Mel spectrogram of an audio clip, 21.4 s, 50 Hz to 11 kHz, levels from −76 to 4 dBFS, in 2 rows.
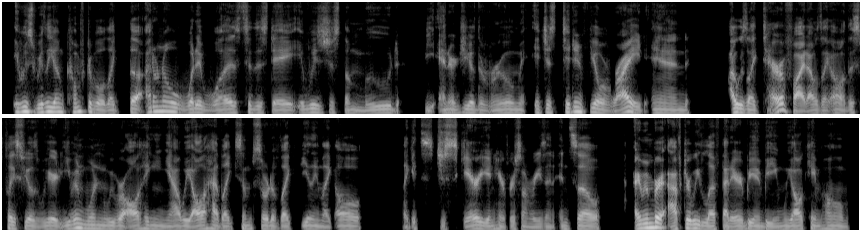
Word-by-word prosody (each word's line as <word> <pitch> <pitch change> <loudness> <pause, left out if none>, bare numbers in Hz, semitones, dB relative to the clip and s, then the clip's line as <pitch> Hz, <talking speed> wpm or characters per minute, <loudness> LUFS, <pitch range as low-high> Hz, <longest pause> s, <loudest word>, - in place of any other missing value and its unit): it 120 - 0
was 130 -2 +4
really 120 +4 +3
uncomfortable. 125 -5 0
Like, 85 -1 -3
the - - +3
I - - -1
don't 140 0 +3
know 140 -1 +4
what 105 -4 +1
it 105 -4 +1
was 95 +4 -2
to 110 - -3
this 95 -1 -4
day. 90 0 0
It 95 +2 -6
was 105 -2 -1
just 100 -2 -4
the 95 - -5
mood, 90 +3 -3 0.3
the - - -8
energy 100 +2 -2
of 95 - -1
the 90 - -5
room. 90 +3 -3
It 105 -3 -5
just 110 0 -3
didn't 130 +2 +2
feel 120 -6 +1
right. 90 +2 +2
And, 90 -2 -3 0.5
I 110 - +6
was, 110 -3 +4
like, 90 -5 -1
terrified. - - +3
I - - +2
was, 85 0 -3
like, 85 - -4
"Oh, - - -2
this 95 +1 -2
place 100 -3 0
feels 90 -4 -1
weird." 90 +1 -1
Even 110 +4 0
when 105 -2 -2
we 95 - -1
were 95 +1 +1
all 95 - +1
hanging 95 -4 -4
out, 85 +1 -1
we 90 - 0
all 90 +4 +3
had, 100 -4 -1
like, 85 0 -3
some 95 -2 -3
sort 95 -1 -1
of, 85 - -5
like, 85 -1 -1
feeling 95 -2 -3
like, 75 -1 -4
"Oh, 90 -1 -1 0.5
like, - - -6
it's - - 0
just - - +3
scary 90 +4 +2
in 90 - -3
here 90 -4 -3
for 85 +2 -6
some 80 -1 -3
reason." 80 0 -5
And 90 0 -6
so, 90 -3 +2 0.4
I - - +7
remember 130 +3 +8
after 115 - +3
we 110 -2 +3
left 90 -1 0
that 85 - +1
Airbnb 90 -1 0
and 85 - -5
we 90 0 -2
all 90 +1 +2
came 90 -2 -5
home, 95 -3 -4
95 Hz, 235 wpm, -23 LUFS, 90-105 Hz, 0.5 s, remember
